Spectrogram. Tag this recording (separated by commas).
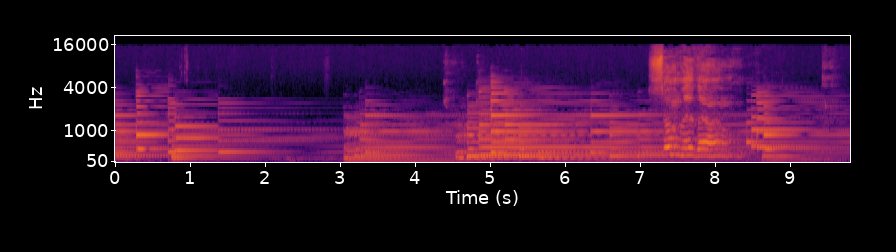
Music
